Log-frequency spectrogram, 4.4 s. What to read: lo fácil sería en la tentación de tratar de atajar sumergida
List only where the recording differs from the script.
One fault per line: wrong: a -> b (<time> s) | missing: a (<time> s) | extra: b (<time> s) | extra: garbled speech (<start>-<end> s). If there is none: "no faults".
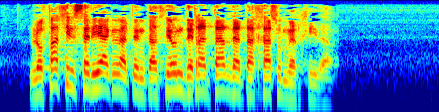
no faults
